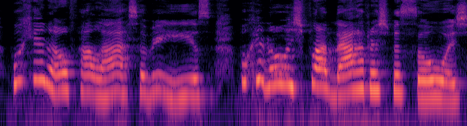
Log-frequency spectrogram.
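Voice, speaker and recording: A woman speaks very slowly in a high voice with very wide pitch swings. The recording is very clean, with a silent background. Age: 20s. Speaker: podcast host. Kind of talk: solo monologue. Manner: animated.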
